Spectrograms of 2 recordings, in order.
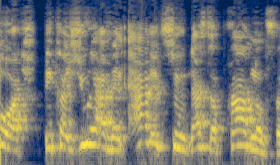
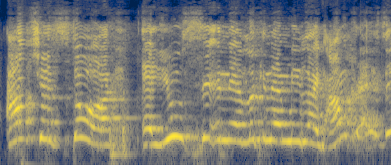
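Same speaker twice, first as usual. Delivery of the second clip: indignant; 6 semitones higher than usual. Retold or imitated. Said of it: "And I'm like".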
